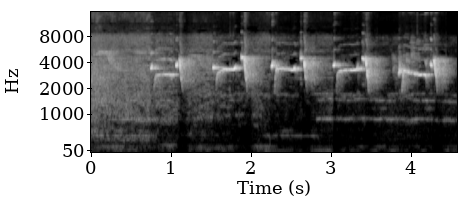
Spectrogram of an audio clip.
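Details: An actively singing bar-winged prinia gives one of five song variations: loud level whistles, each ending in a buzzy rasping burst, repeated about every half second in an even, driving rhythm.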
